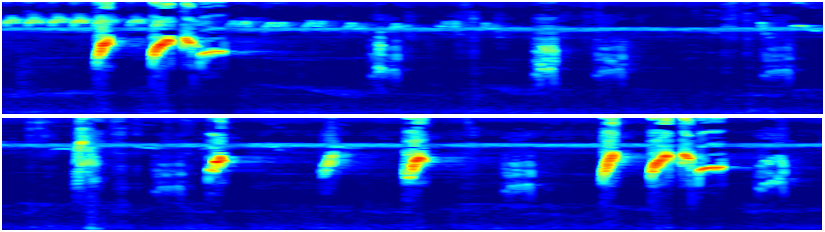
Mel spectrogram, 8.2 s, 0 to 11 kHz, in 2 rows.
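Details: Red-whiskered bulbul originating from Hòa Bình, Vietnam, in competitive singing on 30 May 2023; sharp rising whistled notes and quick chirps come in scattered bursts, some doubled, over a constant faint high-pitched whine.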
